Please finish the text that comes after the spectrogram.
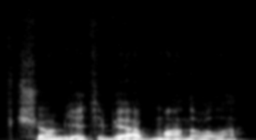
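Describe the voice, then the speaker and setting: A man voicing a proud, passionate female djinn in a storybook tale, calmly defiant. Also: extremely low pitch, brisk, vocal fry, voice pushed down, full character voice. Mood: calm defiance. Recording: music behind the reading.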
